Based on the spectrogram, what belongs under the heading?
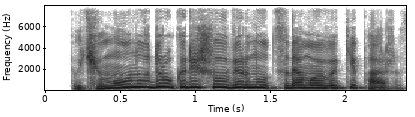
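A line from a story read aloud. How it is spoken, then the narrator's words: Plain. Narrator (Russian): сказала мисс Инграм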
